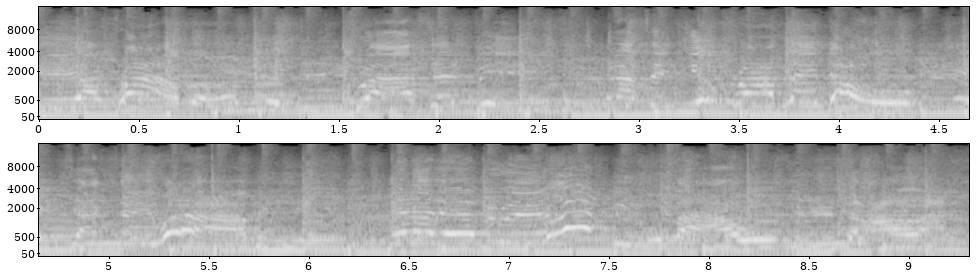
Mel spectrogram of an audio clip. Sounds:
music

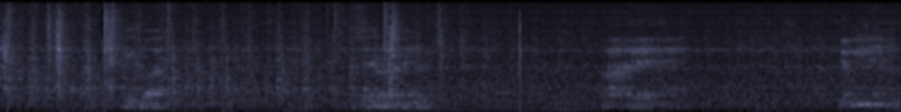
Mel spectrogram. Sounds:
speech

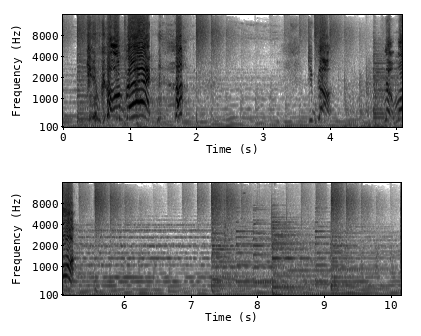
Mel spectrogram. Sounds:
music, speech

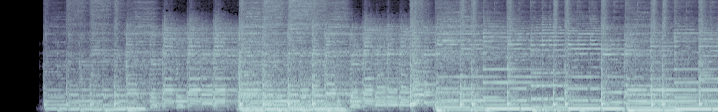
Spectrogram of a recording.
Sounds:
music

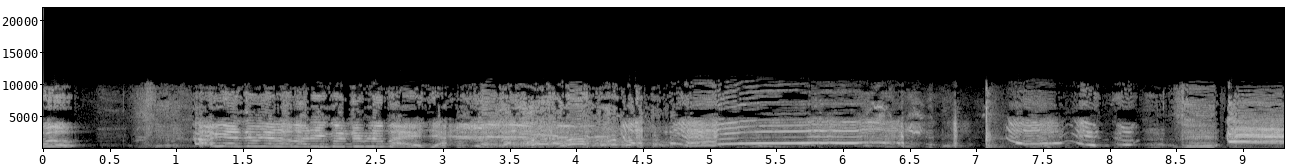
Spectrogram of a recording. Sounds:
speech

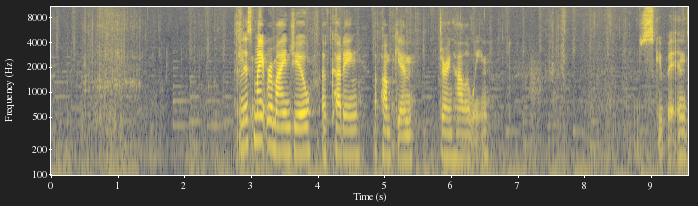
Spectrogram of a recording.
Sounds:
music, speech

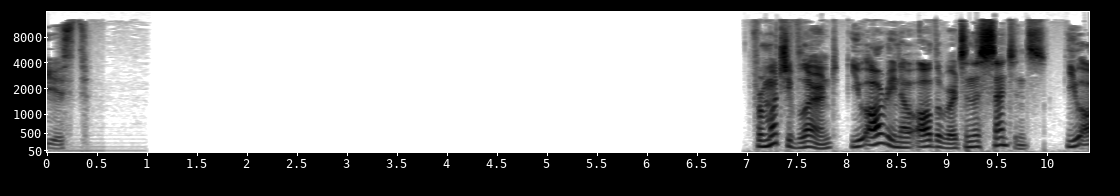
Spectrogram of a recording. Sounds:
speech synthesizer, speech

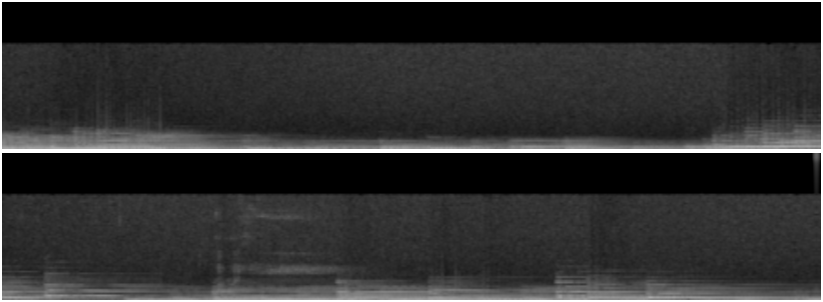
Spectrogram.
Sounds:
tender music, music

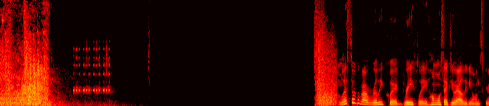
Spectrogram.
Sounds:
speech

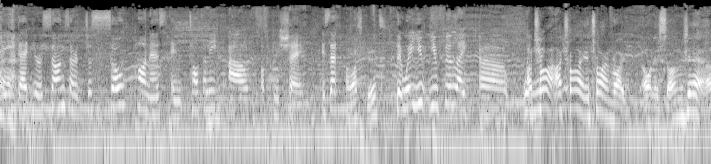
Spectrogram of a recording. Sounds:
speech, jazz, rhythm and blues, music

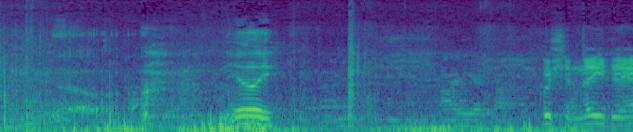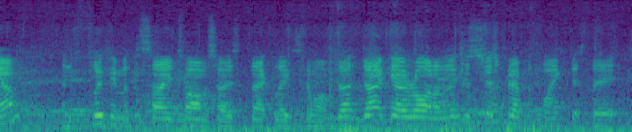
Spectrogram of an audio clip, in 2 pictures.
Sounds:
speech

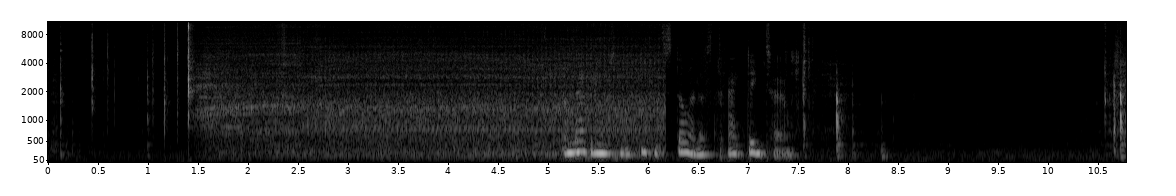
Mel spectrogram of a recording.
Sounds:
speech, inside a small room

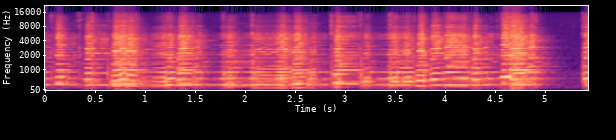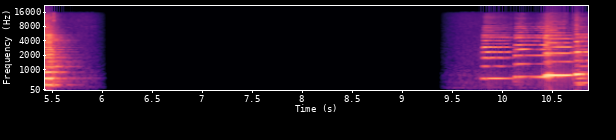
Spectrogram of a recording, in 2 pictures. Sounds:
accordion, harmonica, playing accordion, music, musical instrument

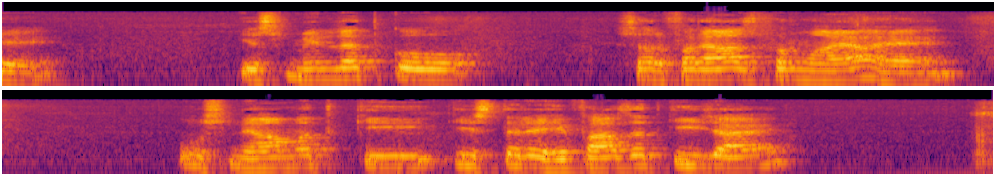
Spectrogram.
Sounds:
speech, inside a small room

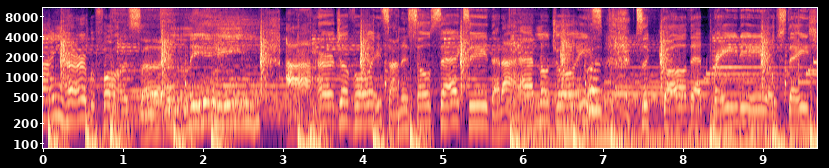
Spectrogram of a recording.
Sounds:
music

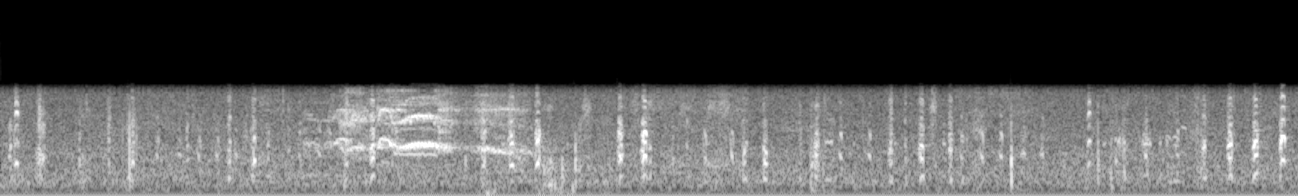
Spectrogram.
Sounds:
bird, fowl, chicken

